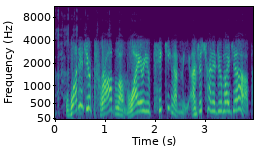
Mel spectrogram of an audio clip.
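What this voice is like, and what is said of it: Irish accent. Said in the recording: “We don't have to talk about my accent ... Now that you know I'm Irish”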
